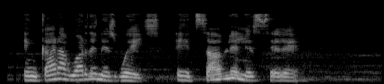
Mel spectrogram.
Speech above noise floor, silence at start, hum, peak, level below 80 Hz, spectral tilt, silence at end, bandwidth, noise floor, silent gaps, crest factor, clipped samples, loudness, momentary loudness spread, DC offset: 27 dB; 0.25 s; none; -12 dBFS; -80 dBFS; -4 dB/octave; 0.25 s; 11.5 kHz; -54 dBFS; none; 18 dB; under 0.1%; -28 LUFS; 7 LU; under 0.1%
